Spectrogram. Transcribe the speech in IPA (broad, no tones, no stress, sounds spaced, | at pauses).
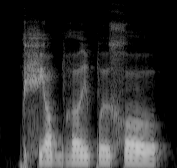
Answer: fʲ ɔ bʱ ɤ i̯ p ɯ x o u̯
